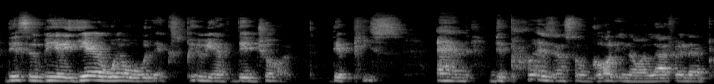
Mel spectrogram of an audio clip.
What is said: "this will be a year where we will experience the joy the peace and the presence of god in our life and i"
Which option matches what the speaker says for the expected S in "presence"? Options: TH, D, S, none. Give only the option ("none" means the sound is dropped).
S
